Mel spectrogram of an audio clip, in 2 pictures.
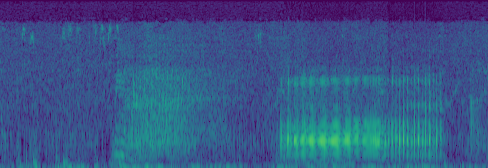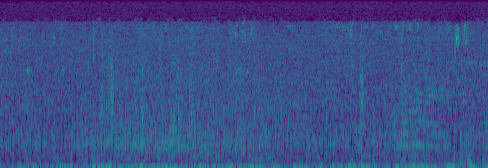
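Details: Sleeping hippopotamus snoring in a puddle at a South African waterhole near Kruger National Park, thirsty animals waiting for it to wake; two rough, throbbing snore bursts of one to two seconds, then quiet outdoor ambience.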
